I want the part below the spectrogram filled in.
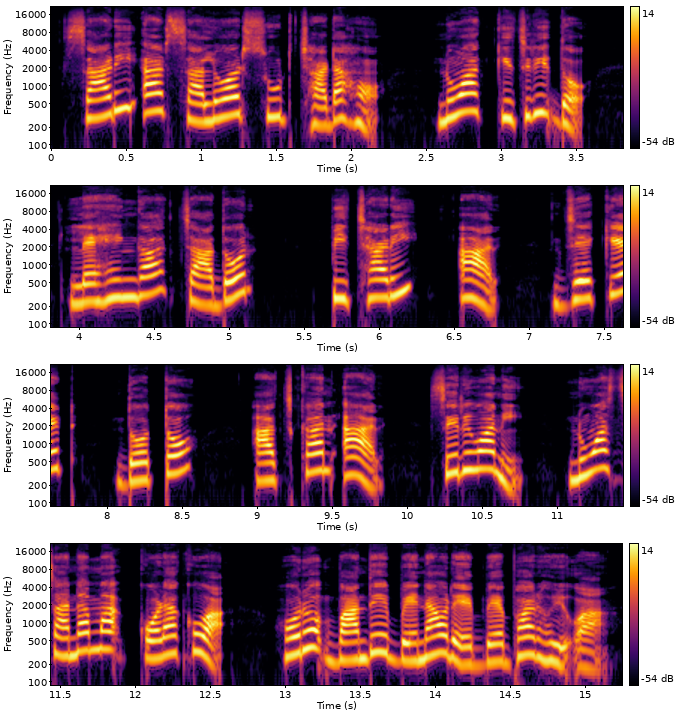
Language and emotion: Santali, neutral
